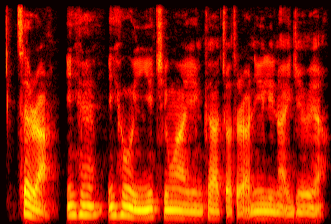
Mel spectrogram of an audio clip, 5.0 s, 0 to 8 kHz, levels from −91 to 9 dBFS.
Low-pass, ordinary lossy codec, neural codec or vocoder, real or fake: 7.2 kHz; none; none; real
